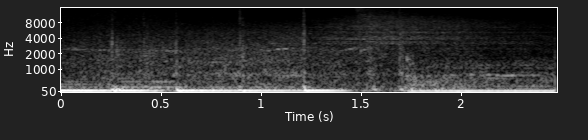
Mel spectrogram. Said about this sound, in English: As the ship rocks in 30-foot waves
